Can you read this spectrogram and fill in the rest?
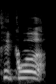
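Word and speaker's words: cacao: does Collins K yeah it's it's cocoa CA kakoa so it's it's pronounced kakoa I was pronounced a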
